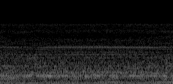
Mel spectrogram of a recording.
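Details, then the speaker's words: Kodiak portable power station after powering a microwave, reading 187 degrees. Both cooling fans keep running after the microwave was unplugged. Steady, even whir with a faint constant tone. Normal cooling fan run-on. "just notice that the fan still runs after it's powered off sometimes maybe the cool itself the fans still running I just unconnected the microwave and you can hear the fan run both fans apparently"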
